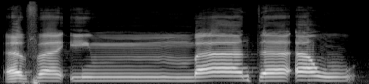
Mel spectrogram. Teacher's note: نون ساکن ہے، نون ساکن کے بعد میم ہے تو یہاں ادغام ہوگا۔ افئم مات او، او کو آؤ نہیں کرنا آپ نے۔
